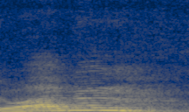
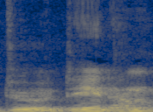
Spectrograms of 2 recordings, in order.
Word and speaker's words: duodenum: and that is the duodenum. I've also heard other professionals pronounce it duodenum, but I think both pronunciations are acceptable.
